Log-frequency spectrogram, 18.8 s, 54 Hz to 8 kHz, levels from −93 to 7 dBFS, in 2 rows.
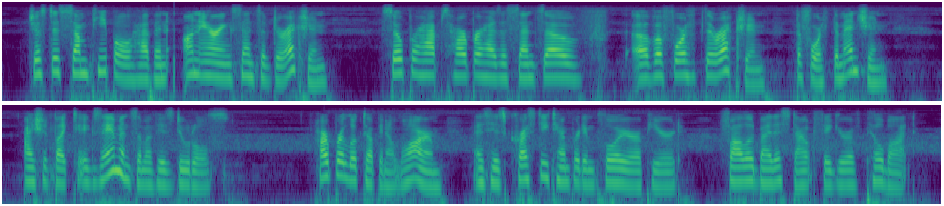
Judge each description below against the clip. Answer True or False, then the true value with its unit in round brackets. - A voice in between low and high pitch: True (175 Hz)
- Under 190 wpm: True (165 wpm)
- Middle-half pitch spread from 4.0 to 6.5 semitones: True (4.4 semitones)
